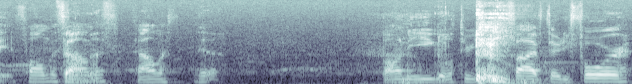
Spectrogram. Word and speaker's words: Falmouth: 323-8-7 great run from the lads from Falmouth Falmouth how do you say it Falmouth yeah Bonnie Eagle 35 34 Attleboro 325 54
